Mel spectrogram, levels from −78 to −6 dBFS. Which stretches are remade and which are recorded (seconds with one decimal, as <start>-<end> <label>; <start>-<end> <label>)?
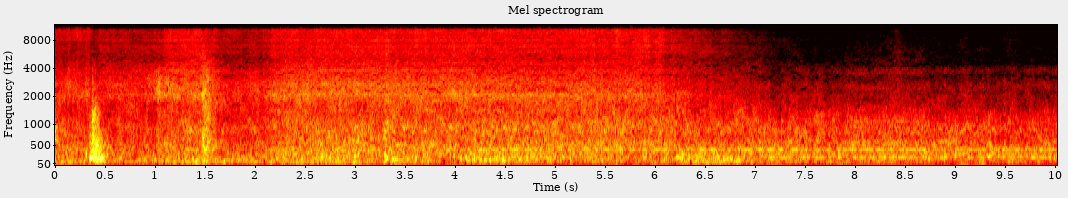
0.0-4.2 remade; 4.2-5.1 recorded; 5.1-7.9 remade; 7.9-8.7 recorded; 8.7-10.0 remade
